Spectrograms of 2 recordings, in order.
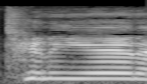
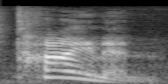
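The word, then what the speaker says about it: Tynion: how to pronounce it you told me Tynan right so it's not tinian it's not tinian it's Tainan okay as much as I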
